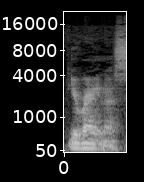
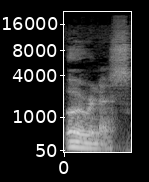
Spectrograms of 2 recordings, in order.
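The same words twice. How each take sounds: First: It is said in a childish, joking pronunciation. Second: It is said in a simplified pronunciation. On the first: This form is used as a rude joke. "or Uranus if you're a twelve-year-old" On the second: This is the later, everyday form of the name. "later simplified to Uranus"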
